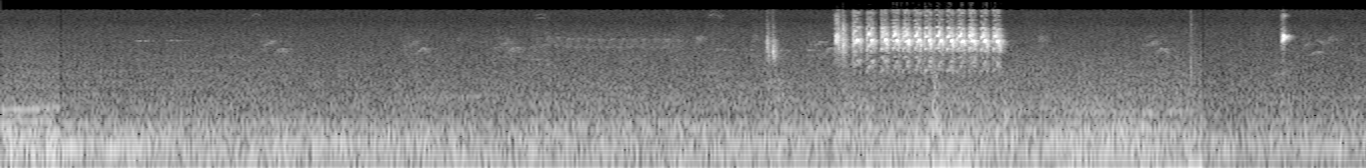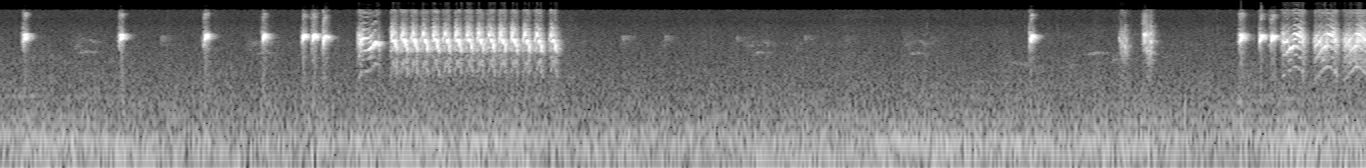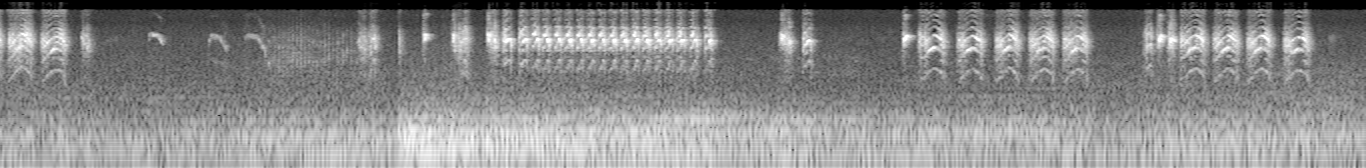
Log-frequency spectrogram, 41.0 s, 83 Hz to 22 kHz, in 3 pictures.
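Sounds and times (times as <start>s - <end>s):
sharp bird chirps: 5.0s - 10.5s, 26.1s - 34.5s, 36.3s - 40.5s
bird rattling trills: 7.6s - 10.1s, 29.8s - 34.5s.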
